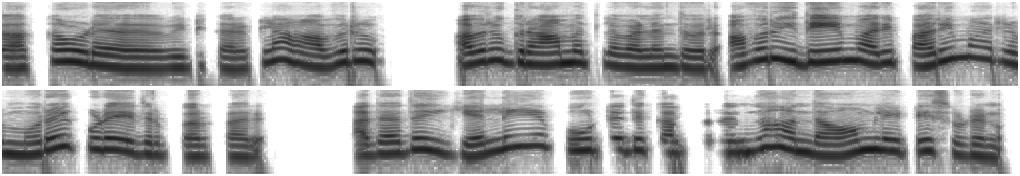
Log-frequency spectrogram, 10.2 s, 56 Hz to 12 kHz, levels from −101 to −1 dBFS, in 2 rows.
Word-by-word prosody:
அ - - -2
அக்காவோட 270 +2 +2 0.4
வீட்டுக்காரருக்கு 185 +3 -6
எல்லாம், 285 -7 +1
அவரு 260 +7 +1 0.5
அவரு 270 +5 +3
கிராமத்துல 235 -1 +2
வளர்ந்தவரு. 190 -1 -1
அவரு 310 +7 +2
இதே 260 +2 +6
மாதிரி 255 -1 +2
பரிமாறுற 310 - 0
முற 215 +6 0 0.2
கூட 275 0 +2
எதிர்ப்பார்ப்பார். 180 -4 -6 0.5
அதாவது 215 +6 0 0.3
இலையப் 325 - -2
போட்டதுக்கு 260 -2 -2
அப்புறம் 230 +1 -5
தான் 320 -2 +2
அந்த 225 -5 +1
ஆம்லெட்டே 250 -1 +2
சுடணும். 185 -4 -5
240 Hz, 135 wpm, -22 LUFS, 200-275 Hz, 0.5 s, இதே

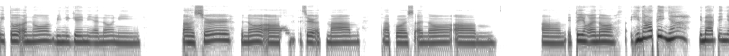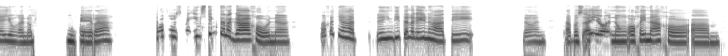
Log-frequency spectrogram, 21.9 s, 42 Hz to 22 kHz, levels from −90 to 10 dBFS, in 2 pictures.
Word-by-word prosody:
ito 225 0 -1
ano 220 +2 -1
binigay 200 -1 -2
ni 200 - -4
ano 195 +2 -5
ni, 185 -1 -6 0.7
ah, 200 -1 +1
sir 240 +5 -1 0.2
'no, 205 +2 -2 0.6
sir 195 -2 -3
at 185 - -8
ma'am," 200 +1 -4 0.3
tapos 185 -1 -5
ano, 190 +1 -4
um, 185 0 -6 0.7
um, 185 -1 -4
ito 235 - -12
yung 220 -1 +4
ano 210 0 +1 0.2
hinati 315 - +7
niya, 280 +3 +8 0.3
hinati 240 +1 +3
niya 235 -1 0
yung 220 -2 0
ano, 195 +1 -3 0.5
yung 220 - +6
pera. 215 +3 0 0.7
Tapos 370 +1 -2
may 370 -2 -9
instinct - - -1
talaga 255 - +7
ako 200 -6 +1
na, 200 0 -3 0.5
bakit - - -7
niya 360 - +2
hat 260 - -17 0.3
hindi 300 +3 +3
talaga 320 -1 +1
yun 305 0 +3
hati, 235 -1 0 0.8
don. 205 +2 -9 0.2
Tapos 210 +1 -2
ayun 235 -4 +3
nung 215 0 +2
okey 230 +2 +2
na 230 -1 +4
ako, 195 -4 -1
um, 185 0 -4
215 Hz, 130 wpm, -23 LUFS, 195-245 Hz, 0.8 s, niya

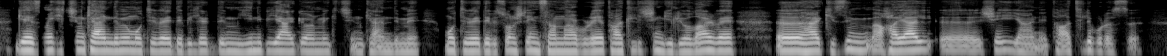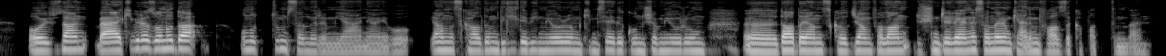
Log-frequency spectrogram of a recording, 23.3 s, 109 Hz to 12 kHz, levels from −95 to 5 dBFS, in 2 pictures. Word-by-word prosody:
gezmek 175 -1 +3
için 180 +3 -6
kendimi 170 -1 +4
motive 165 -1 +1
edebilirdim, 160 0 -4
yeni 165 +2 -4
bir 165 - -10
yer 165 -1 +2
görmek 160 -1 -4
için 155 - -12
kendimi 80 - -6 0.2
motive 170 -1 +1
edebi 160 -1 -2
Sonuçta 175 +2 -3
insanlar 160 -1 0
buraya 165 +2 +2
tatil 165 +1 -2
için 170 +1 -6
geliyorlar 160 +3 0
ve, 175 - +5 0.5
eee, 170 0 +9
herkesin 170 +2 0
hayal, 180 +2 +5
eee, 85 -1 -5
şeyi, 180 0 -6
yani, 75 - -7
tatili - - -5
burası. 80 -1 -10 0.6
O 170 - +3
yüzden, 185 +3 +1
belki 180 +2 +5
biraz 205 -1 +1
onu 205 +1 +1
da 200 -2 +8 0.4
unuttum 190 +1 -8
sanırım, 160 - -9
yani, 80 +1 -10
hani, 80 -1 -10
bu 80 +2 -10 0.2
yalnız 175 -1 -3
kaldım, 175 0 -4
dili 170 +1 -10
de 175 -1 -1
bilmiyorum, 175 0 -2
kimseyle 170 +1 -7
de 170 - -2
konuşamıyorum, 170 0 -5 0.5
eee, 155 -1 +3
daha 175 -1 +8
da 175 - +6
yalnız 170 -1 +1
kalacağım, 165 0 -2
falan, 170 +2 0
düşüncelerine 170 +2 +1
sanırım 180 0 +3
kendimi 165 0 -3
fazla 80 - -5
kapattım 80 -1 -14
ben. 75 0 -14
170 Hz, 150 wpm, -24 LUFS, 160-175 Hz, 0.6 s, eee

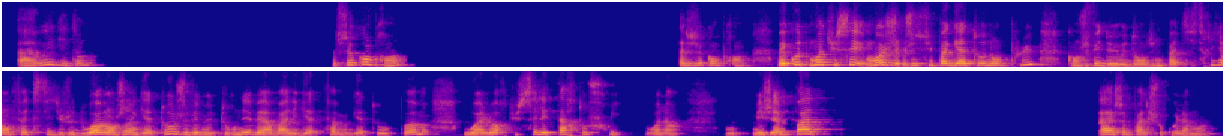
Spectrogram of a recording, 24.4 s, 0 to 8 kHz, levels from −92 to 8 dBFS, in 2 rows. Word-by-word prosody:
Ah 225 0 -1
oui, 320 +4 -1
dis 255 -4 -8
donc. 265 +2 -8 2.4
Je 280 - -5
comprends. 295 -4 0 2.7
Je 230 +3 -2
comprends. 255 -4 -5 0.3
Beh, 230 - +10
écoute, 330 +7 +5
moi, 305 +3 +7
tu 310 -1 -2
sais, 315 +2 0
moi, 285 +3 +5
je 285 - -1
je 240 - -3
suis 240 +2 -6
pas 255 +1 +6
gâteau 240 +1 +4
non 230 -2 0
plus. 330 +9 -2 0.3
Quand 220 -1 -3
je 215 -1 -9
vais 240 +2 -1
de 220 -3 -1
dans 200 +3 -3
une 215 +2 -6
pâtisserie, 195 +7 -5
en 225 - +2
fait, 245 +2 -4
si 245 -2 -10
je 215 +1 -6
dois 235 +5 +6
manger 230 -1 +2
un 225 - 0
gâteau, 210 +8 -3
je 245 -4 -5
vais 230 0 0
me 210 -2 -5
tourner 220 +4 -2
vers, 210 -3 +2
bah, 185 - +2
les 180 - -3
gâ 190 +1 -4
fameux 210 -2 -6
gâteaux 195 -1 -6
aux - - -11
pommes, 260 +3 -2 0.3
ou 225 0 +1
alors, 230 +4 +1
tu 250 - -18
sais, 250 +3 -7
les 235 0 +3
tartes 250 0 -1
aux 245 - -4
fruits. 230 -2 -13 0.2
Voilà. 185 -5 -6 0.5
M 380 - -7 0.2
mais 225 - +1
j'aime 220 -1 +1
pas 285 0 +11 2.8
Ah, 240 +1 +4
j'aime 235 -1 -6
pas 215 -2 -2
le 200 - -7
chocolat, 190 -4 -8
moi. 160 -1 -10
230 Hz, 165 wpm, -22 LUFS, 215-255 Hz, 2.8 s, pas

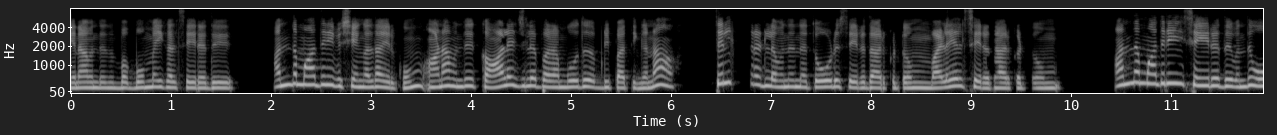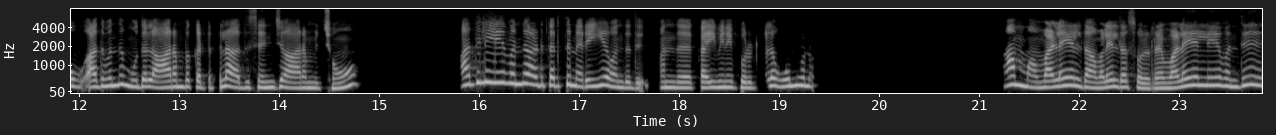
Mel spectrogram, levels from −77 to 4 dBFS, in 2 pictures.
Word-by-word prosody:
என்றால் 200 - +1
இந்த 195 -1 -2
பொம் 190 -1 -3
பொம்மைகள் 210 -1 -1
செய்யறது 195 -1 0 0.6
அந்த 300 +5 +2
மாதிரி 305 0 +2
விஷயங்கள் 225 -2 0
தான் 225 -2 +2
இருக்கும். 190 +6 -1 0.2
ஆனா 240 +4 +2
வந்து 245 +2 +1 0.2
காலேஜில் 255 +3 +1
பண்ணும்போது 225 +1 +1
அப்படி 210 +2 -4
பார்த்தீங்க 190 -1 -2
என்றால் 280 +3 +1 0.5
சில்க் 370 +2 +1
த்ரெட்ல 265 -6 -1
வந்து 230 +1 0
இந்தத் 215 -2 -3
தோடு 230 +1 +2
செய்யறதா 200 -1 0
இருக்கட்டும், 190 +1 -2 0.2
வளையல் 235 +6 +1
செய்யறதா 190 -4 0
இருக்கட்டும் 185 0 -4 0.7
அந்த 345 +6 +2
மாதிரி 350 +1 +2 0.2
செய்யறது 270 -3 +2
வந்து 235 +5 +1 0.3
அது 230 +2 +1
வந்து 285 +3 +3
முதல் 235 -1 +1
ஆரம்ப 230 +2 +2
கட்டத்தில் 205 +4 -1
அது 200 0 -3
செய்ய 210 +2 0 0.2
ஆரம்பித்தோம். 190 +4 -1 1.1
அதிலேயே 380 +4 +2
வந்து 335 +1 +2
அடுத்தடுத்து 285 0 0
நிறைய 250 +4 +1
வந்தது. 195 -3 -3 0.2
அந்தக் 200 -2 0
கைவினை 210 +1 +2
பொருட்களில் 220 +7 -1
ஒன்று 275 +2 +3
ஒன்றாக 255 -1 -2 1.9
ஆமா 280 -7 +3
வளையல் 255 +4 +3
தான், 200 -2 +1
வளையல் 225 +3 +1
தான் 220 -1 -2
சொல்றேன். 180 0 0
வளையலிலே 285 +6 +3
வந்து 245 +5 0
225 Hz, 145 wpm, -24 LUFS, 195-265 Hz, 1.9 s, வந்து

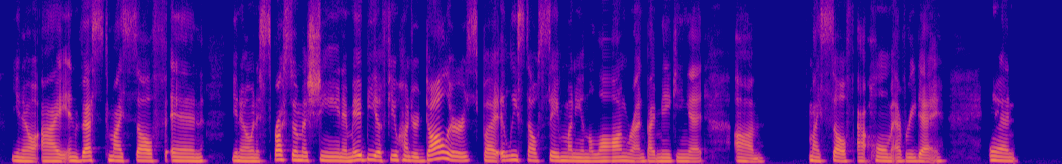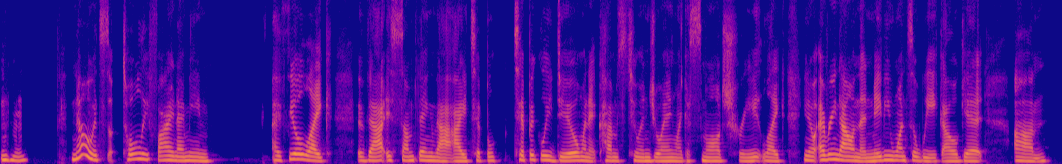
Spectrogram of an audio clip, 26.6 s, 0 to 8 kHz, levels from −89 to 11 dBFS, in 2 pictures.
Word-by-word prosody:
you 185 - 0
know, 165 -2 +1
I 170 -1 +2
invest 195 +5 +1
myself 180 -1 +1
in, 175 -2 +2 0.3
you 190 - -2
know, 165 -2 +2
an 165 - +1
espresso 220 +6 +2
machine 190 -1 +1
and 170 +1 +2
maybe 220 +1 +4
a 195 - +3
few 220 +6 -1
hundred 185 -5 0
dollars 220 -7 +4
but 185 -3 +1
at 200 - +1
least 215 0 -2
I'll 185 -1 -1
save 185 +1 -1
money 180 -2 +1
in 170 - +1
the 160 - -1
long 175 +2 +2
run 165 -1 -2
by 160 -1 -2
making 165 0 -2
it, 150 0 -4 0.4
um, 155 -3 -2 0.6
myself 170 -2 0
at 175 0 -2
home 175 -3 -1
every 170 0 -3
day, 170 +1 -2 0.6
and 185 -5 +1 0.6
Mhm. 210 -2 +1 0.6
No, 320 - +4
it's, 225 -2 -1
uh, - - -8
totally 250 +1 +1
fine. 210 -4 0
I 185 - +1
mean, 180 -3 0 0.7
I 210 -1 -1
feel 255 +6 +4
like 185 -6 +1 0.3
that 190 +1 +2
is 200 -1 -1
something 195 -1 0
that 165 -2 +1
I 170 0 +3
typil 185 +1 -5 0.2
typically 220 -2 0
do 185 +1 +3
when 190 -3 0
it 155 - -6
comes 180 -2 -4
to 190 - -3
enjoying, 175 0 +1
like, 165 -1 -4
a - - -5
small 175 0 -1
treat. 170 +1 -4
Like, 170 -2 -3 0.2
you 215 - +1
know, 195 - +2
every 245 +3 +4
now 200 -3 +5
and 180 - +2
then, 160 +1 0
maybe 190 +5 +3
once 205 -1 0
a 195 - +1
week, 165 -2 -3
I'll 165 0 0
get, 170 -2 -1 0.4
um, 170 -2 -1
180 Hz, 180 wpm, -23 LUFS, 170-200 Hz, 0.7 s, now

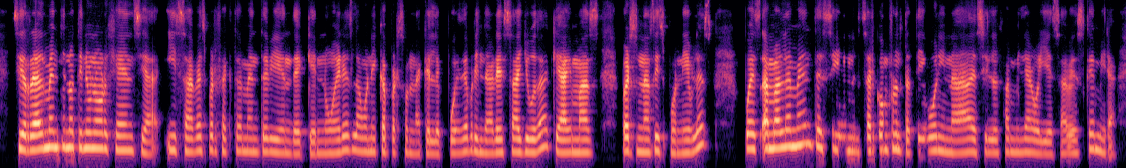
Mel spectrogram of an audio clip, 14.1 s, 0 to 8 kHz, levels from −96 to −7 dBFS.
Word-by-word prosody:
Si 235 -3 +4
realmente 250 +4 +7
no 255 0 +3
tiene 250 -1 +1
una 245 0 +4
urgencia, 220 -6 -2
y 220 -3 -4
sabes 210 +1 -1
perfectamente 200 -2 -5
bien 185 -2 -3
de 170 0 -3
que 170 - -5
no 175 +1 -6
eres 215 +4 -1
la 215 -2 -3
única 200 0 -2
persona 185 -2 -8
que 180 - -3
le 170 -1 -5
puede 180 +2 -5
brindar 190 -3 -3
esa 190 +1 +3
ayuda, 195 +7 +1
que 205 -7 -1
hay 185 0 +7
más 190 0 +2 0.3
personas 200 -2 +3
disponibles, 205 +8 -3 0.4
pues, 240 -1 +1
amablemente, 270 +4 +5
sin 240 -2 -5 0.3
ser 210 0 -1
confrontativo 215 -3 -3
ni 210 -2 -4
nada, 185 +1 0
decirle 185 0 -4
al 185 - -11
familiar: 190 0 -6
"Oye, 170 -1 -5
¿sabes 90 - -6
qué? 235 - -4
Mira, 210 -4 -6
200 Hz, 180 wpm, -23 LUFS, 185-225 Hz, 0.4 s, realmente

